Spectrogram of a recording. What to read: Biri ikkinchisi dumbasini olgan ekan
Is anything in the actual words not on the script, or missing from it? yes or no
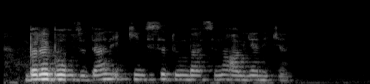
yes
